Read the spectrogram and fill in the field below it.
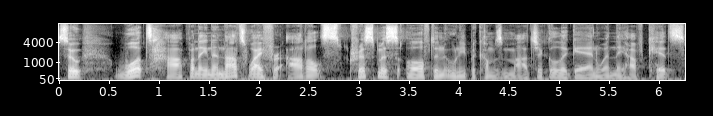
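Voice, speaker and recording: A man with a Northern Irish accent, fairly low in pitch, at a moderate pace with ordinary pitch variation, in a dry, close sound with no echo and a very clean recording with a silent background. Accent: Northern Irish (Belfast). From Northern Ireland, Belfast. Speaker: author and theologian. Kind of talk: casual conversation. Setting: apartment, in person.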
